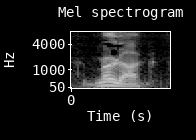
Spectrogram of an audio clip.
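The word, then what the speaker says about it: Murdaugh: his name mudro um Murdoch I think that's how it's pronounced it's not spelled that way uh he was seeking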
